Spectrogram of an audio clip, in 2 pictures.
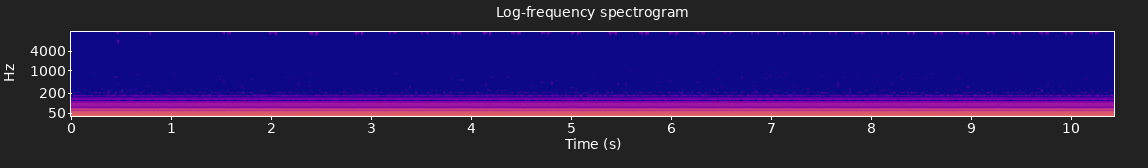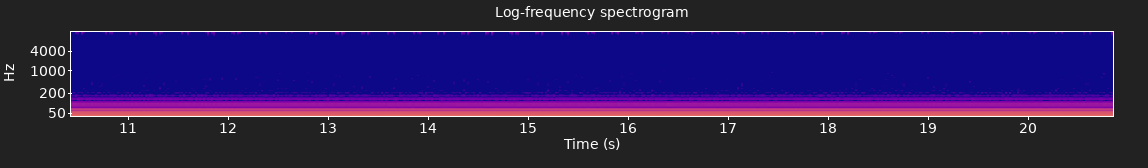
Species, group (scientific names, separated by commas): Eupholidoptera schmidti, Orthoptera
